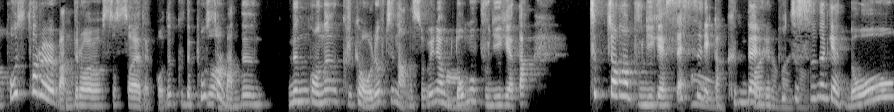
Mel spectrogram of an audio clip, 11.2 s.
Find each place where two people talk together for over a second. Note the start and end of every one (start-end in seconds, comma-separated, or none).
8.6-10.2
